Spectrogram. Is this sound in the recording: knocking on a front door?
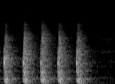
yes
